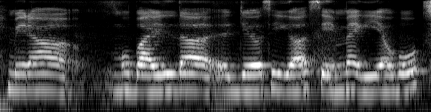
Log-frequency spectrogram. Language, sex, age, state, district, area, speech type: Punjabi, female, 30-45, Punjab, Jalandhar, urban, spontaneous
